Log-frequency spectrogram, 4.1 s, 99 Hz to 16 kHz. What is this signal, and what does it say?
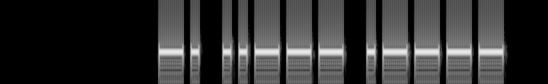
Morse code, heard as a keyed tone, about 20 wpm, 700 Hz. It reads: N21
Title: Three Letter-Number Combinations - 20wpm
